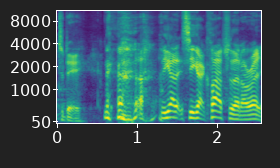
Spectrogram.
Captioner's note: laughing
